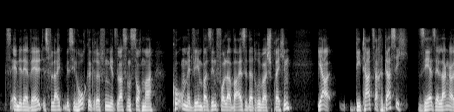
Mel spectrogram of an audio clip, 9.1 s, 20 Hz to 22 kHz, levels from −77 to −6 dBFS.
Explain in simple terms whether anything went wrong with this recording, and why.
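Nothing went wrong here: the speech has passed through G.722 wideband telephone coding working as intended, which simply leaves no sound above about 7.7 kHz, a normal limit of this kind of phone connection rather than a fault.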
